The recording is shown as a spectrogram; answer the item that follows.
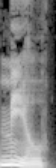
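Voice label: "meal", British English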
